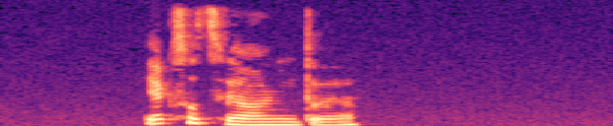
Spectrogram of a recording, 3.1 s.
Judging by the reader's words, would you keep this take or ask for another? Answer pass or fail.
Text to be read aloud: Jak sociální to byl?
fail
